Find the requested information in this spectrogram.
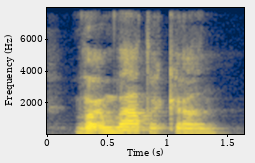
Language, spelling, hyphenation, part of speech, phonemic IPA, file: Dutch, warmwaterkraan, warm‧wa‧ter‧kraan, noun, /ʋɑrmˈʋaː.tərˌkraːn/, Nl-warmwaterkraan.ogg
- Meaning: warm-water tap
